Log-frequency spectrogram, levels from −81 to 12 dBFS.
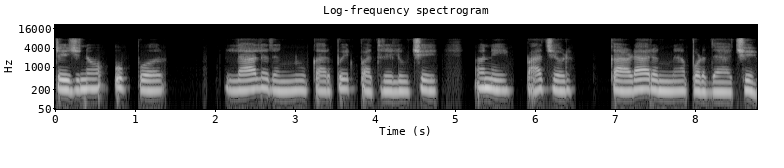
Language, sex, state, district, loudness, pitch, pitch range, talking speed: Gujarati, female, Gujarat, Valsad, -18 LUFS, 195 Hz, 185-210 Hz, 80 wpm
